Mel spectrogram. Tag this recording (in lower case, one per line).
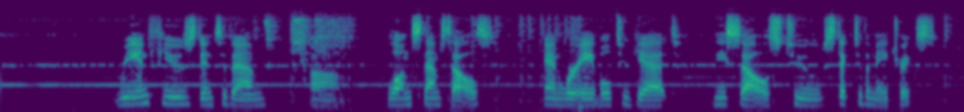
speech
